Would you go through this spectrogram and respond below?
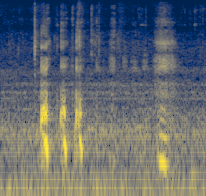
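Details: Poodle-mix dog indoors greeting its male owner as he returns home after a four-day business trip; three quick, short barks in a row, then a single softer bark a second later, with a faint room hum.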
